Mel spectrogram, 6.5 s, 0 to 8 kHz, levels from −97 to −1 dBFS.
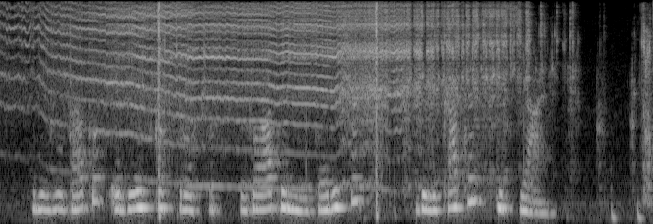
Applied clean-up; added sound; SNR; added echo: none; Drip / Sink (filling or washing) + Fire; 4 dB; none.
